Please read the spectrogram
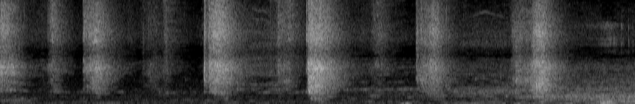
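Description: A run of about eight soft scuffs and rustles, short and hissy, irregularly spaced.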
